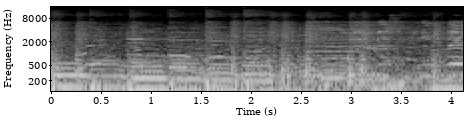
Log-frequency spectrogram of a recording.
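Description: Live band playing an instrumental rock passage: electric guitar over a drum kit and keyboards, with regular drum hits.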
